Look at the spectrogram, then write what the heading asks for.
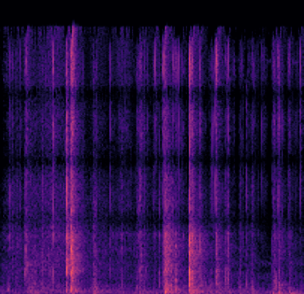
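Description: Cardboard box from an online order holding dresses being opened, with scattered crinkling, tearing and scraping bursts of packaging, several sharp louder rips close by, no talking.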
